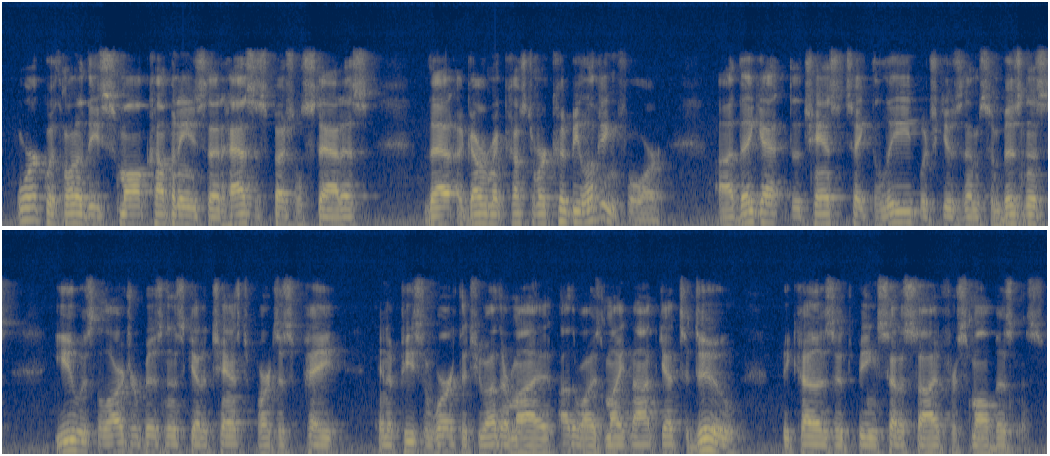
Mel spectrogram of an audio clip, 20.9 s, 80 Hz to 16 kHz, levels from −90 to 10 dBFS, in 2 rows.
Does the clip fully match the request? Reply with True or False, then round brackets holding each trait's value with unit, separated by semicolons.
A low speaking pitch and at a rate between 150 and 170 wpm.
False (100 Hz; 185 wpm)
